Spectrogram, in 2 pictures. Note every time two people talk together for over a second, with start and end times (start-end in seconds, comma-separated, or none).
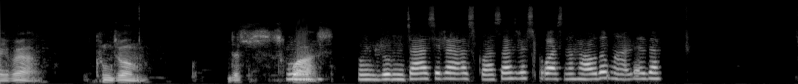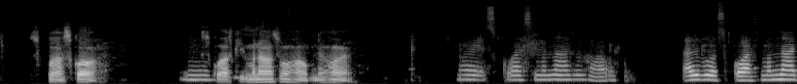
none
